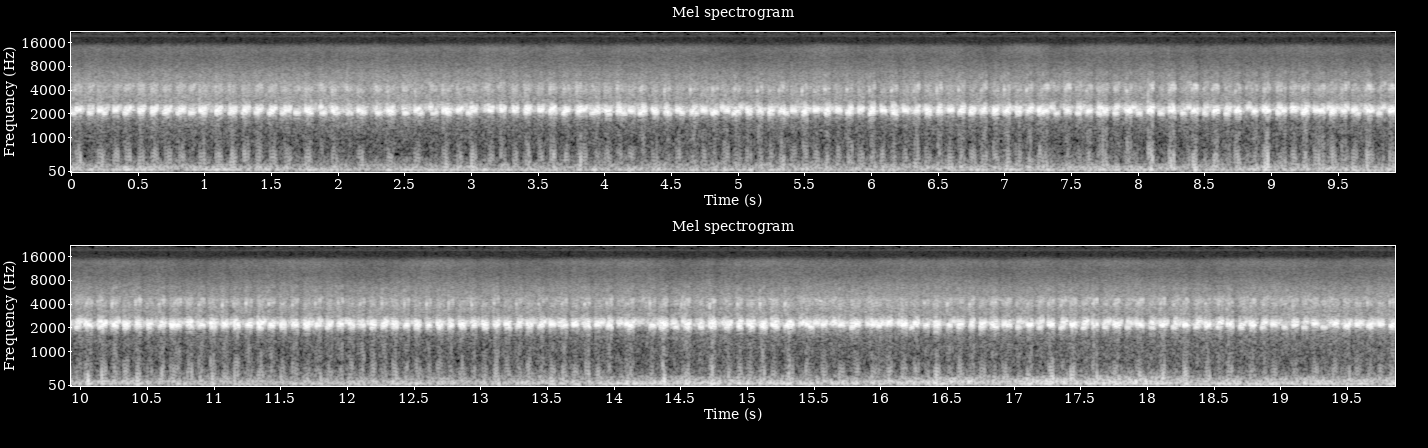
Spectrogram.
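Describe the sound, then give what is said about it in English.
A dense chorus of Pinewoods tree frogs (Hyla femoralis) calls nonstop, an erratic, Morse-code-like high buzzing trill of rapid clicks with no pauses, steady and fairly loud throughout, with no voices. “The erratic call of the Pinewoods tree frog has been likened to Morse code.”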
